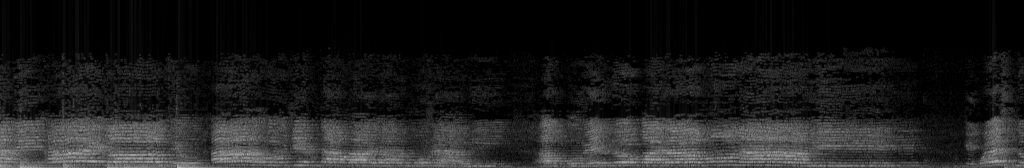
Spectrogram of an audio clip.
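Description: Boys singing a shalawat together, with rebana frame drums and a hand drum beating for the first couple of seconds, then voices alone. The singing breaks off briefly about halfway through and trails off near the end.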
